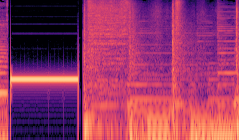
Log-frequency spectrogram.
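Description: A loud electronic beep at one steady pitch, lasting under a second, cuts off abruptly. Background music with drums comes straight in after it.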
